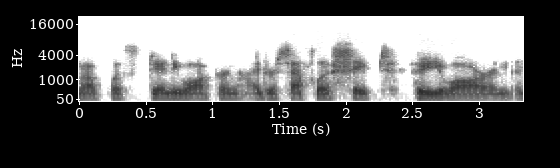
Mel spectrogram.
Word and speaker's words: hydrocephalus: hand and I was I said actually it's pronounced hydrocephalus and I have it and he just was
